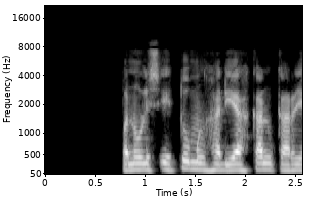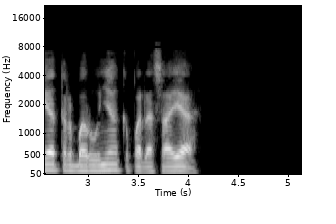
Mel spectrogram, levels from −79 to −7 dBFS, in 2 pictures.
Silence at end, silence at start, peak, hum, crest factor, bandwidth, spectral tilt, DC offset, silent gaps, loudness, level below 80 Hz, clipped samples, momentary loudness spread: 1.05 s; 0.8 s; 0 dBFS; none; 20 dB; 9.2 kHz; -6 dB/octave; under 0.1%; none; -19 LUFS; -60 dBFS; under 0.1%; 7 LU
